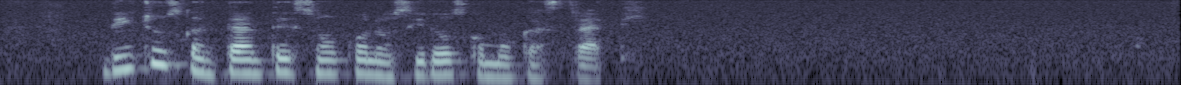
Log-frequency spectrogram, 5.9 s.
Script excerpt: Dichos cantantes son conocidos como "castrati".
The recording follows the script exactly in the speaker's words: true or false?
true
